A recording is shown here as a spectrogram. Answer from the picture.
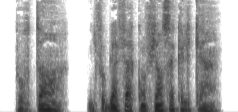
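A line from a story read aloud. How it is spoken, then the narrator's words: Muttered. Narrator (French): marmonna Perrine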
